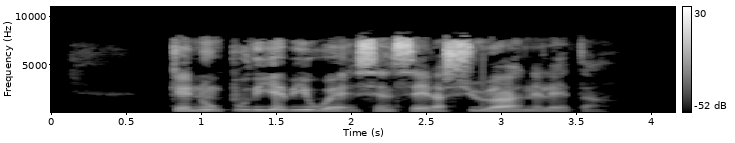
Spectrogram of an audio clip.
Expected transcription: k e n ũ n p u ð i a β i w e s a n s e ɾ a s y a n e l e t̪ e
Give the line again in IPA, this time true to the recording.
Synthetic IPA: k e n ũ m p u ð i e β i w e s e n s e ɾ a s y a n e l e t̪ a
